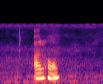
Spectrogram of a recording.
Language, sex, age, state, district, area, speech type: Santali, female, 18-30, West Bengal, Purba Bardhaman, rural, spontaneous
